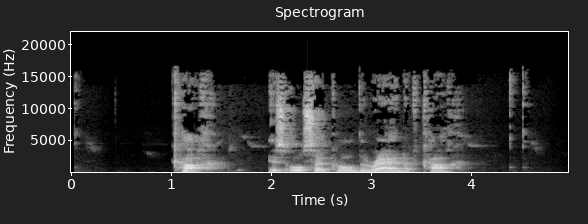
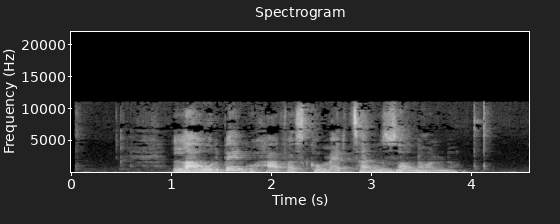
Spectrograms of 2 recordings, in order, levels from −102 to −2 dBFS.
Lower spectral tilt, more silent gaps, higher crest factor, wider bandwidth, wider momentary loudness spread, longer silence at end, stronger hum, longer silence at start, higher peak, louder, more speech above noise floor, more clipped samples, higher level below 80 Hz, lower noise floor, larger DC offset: about the same, -3 dB/octave vs -3.5 dB/octave; neither; about the same, 22 dB vs 22 dB; first, 16.5 kHz vs 11.5 kHz; second, 14 LU vs 22 LU; first, 1.05 s vs 0.45 s; neither; about the same, 1 s vs 1 s; about the same, 0 dBFS vs -2 dBFS; first, -18 LUFS vs -22 LUFS; first, 59 dB vs 35 dB; neither; first, -60 dBFS vs -66 dBFS; first, -77 dBFS vs -58 dBFS; neither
